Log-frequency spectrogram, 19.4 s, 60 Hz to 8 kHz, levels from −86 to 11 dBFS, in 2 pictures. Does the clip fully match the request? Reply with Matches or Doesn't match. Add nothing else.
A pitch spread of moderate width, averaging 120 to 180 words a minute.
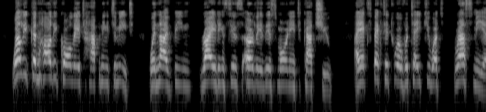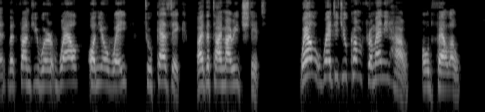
Matches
